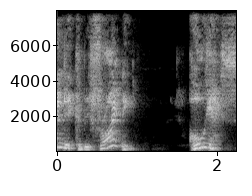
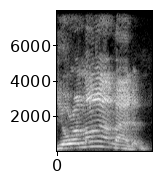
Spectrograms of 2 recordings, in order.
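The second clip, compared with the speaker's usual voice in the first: retold accusation; 5 semitones higher, 6 dB louder than usual. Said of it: "I said".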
